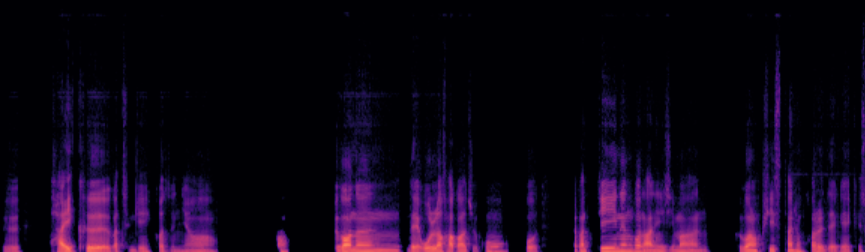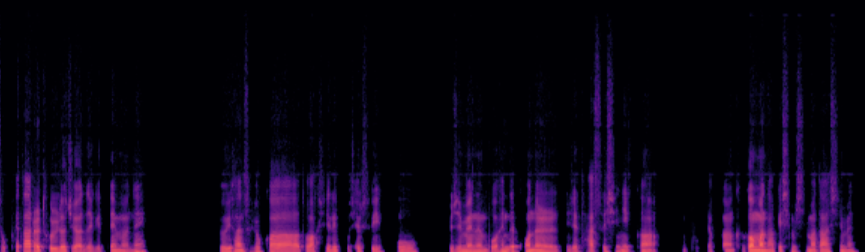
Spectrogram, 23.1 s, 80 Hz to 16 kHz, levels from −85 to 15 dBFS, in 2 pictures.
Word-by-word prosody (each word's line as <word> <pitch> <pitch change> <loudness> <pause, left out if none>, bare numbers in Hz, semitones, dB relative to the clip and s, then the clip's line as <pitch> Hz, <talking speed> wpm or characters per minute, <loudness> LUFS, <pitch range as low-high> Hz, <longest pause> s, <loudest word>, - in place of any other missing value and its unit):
그 75 -3 -8 0.4
바이크 100 - +5
같은 85 - -5
게 75 -2 -6
있거든요. 70 +3 -7 0.8
어? - - -4 0.6
그거는 135 -2 +5
네 90 -3 +1
올라가 105 +1 +5
가지고 135 - -2 0.2
뭐 85 -1 -2 0.5
약간 - - 0
뛰는 185 +1 +3
건 180 -1 +2
아니지만 85 -2 0 0.3
그거랑 110 +1 +3
비슷한 110 +5 -2
효과를 135 - -1
내게 75 +1 -4
계속 85 +2 -15
페달을 160 -7 +1
돌려 90 +5 +1
줘야 80 -7 -2
되기 85 -2 -7
때문에 120 - -4 1.0
그 100 -2 -1
유산소 120 +5 -1
효과도 120 -3 0
확실히 115 -2 -2
보실 95 +5 -8
수 90 - -12
있고 115 - -5 0.4
요즘에는 95 -1 -1
뭐 80 - -2
핸드폰을 125 -10 0
이제 - - -5
다 80 - -4
쓰시니까 130 - -4 0.3
음 - - -19
보 - - -37
약간 85 0 -6
그것만 115 +1 +5
하기 120 -2 -3
심심하다 130 -2 -4
하시면 120 +1 -5
110 Hz, 270 characters per minute, -24 LUFS, 90-130 Hz, 1.0 s, 바이크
